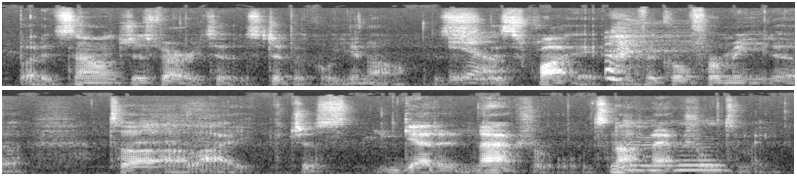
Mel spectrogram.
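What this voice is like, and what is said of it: Put-on American accent. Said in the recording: “I'm trying to do an American accent ... I sound like Barack Obama now”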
